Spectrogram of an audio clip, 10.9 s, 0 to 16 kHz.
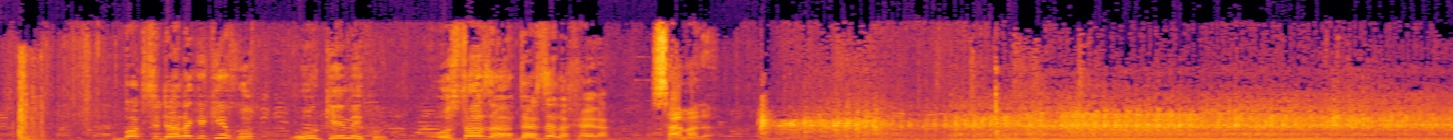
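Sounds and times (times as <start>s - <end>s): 
speech: 0.7s - 6.0s
taxi car engine running with a low droning hum: 5.6s - 10.8s.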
